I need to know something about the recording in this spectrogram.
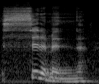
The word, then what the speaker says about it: cinnamon: moon also it's sits cinnamon cinnamon the stress goes on the first syllable which is cinnamon cinnamon and the last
